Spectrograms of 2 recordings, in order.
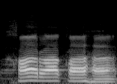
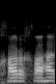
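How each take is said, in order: First: The vowel after the r is kept. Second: The vowel after the r is dropped. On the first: The speaker calls it right. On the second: The speaker calls it wrong.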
